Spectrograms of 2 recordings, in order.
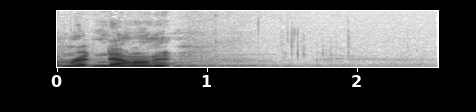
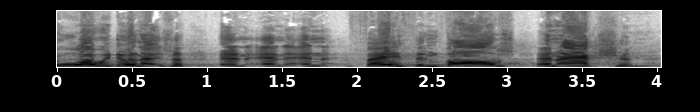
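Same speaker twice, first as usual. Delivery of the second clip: loud, high rallying calls; exhorting congregation; 5 semitones higher, 9 dB louder than usual. Acted. Pastor urging people to come throw their cares, shouting. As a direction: fire the crowd up, shouting.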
